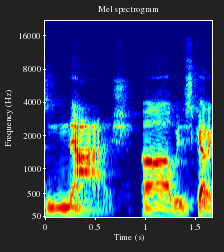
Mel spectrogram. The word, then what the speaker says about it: Naji: one more here n it's not Nai Marshall it's just Naj uh we just got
